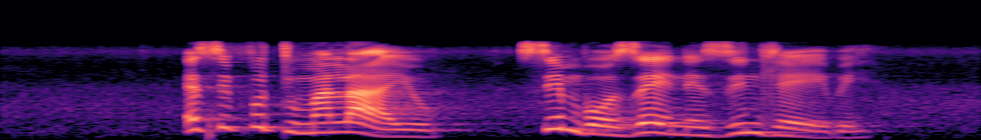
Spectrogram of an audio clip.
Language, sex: Zulu, female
